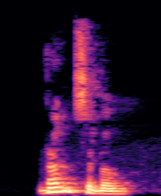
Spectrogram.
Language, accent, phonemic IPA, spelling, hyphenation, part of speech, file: English, Southern England, /ˈɹʌnsɪb(ə)l/, runcible, run‧ci‧ble, adjective, LL-Q1860 (eng)-runcible.wav
- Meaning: A nonce word used for humorous effect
